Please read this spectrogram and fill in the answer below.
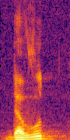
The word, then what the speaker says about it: Dawood: See, the word al-Wadud is like David, Dawood. That's how you say his name in Hebrew, in Arabic, Dawood, which is from the word Wadud.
